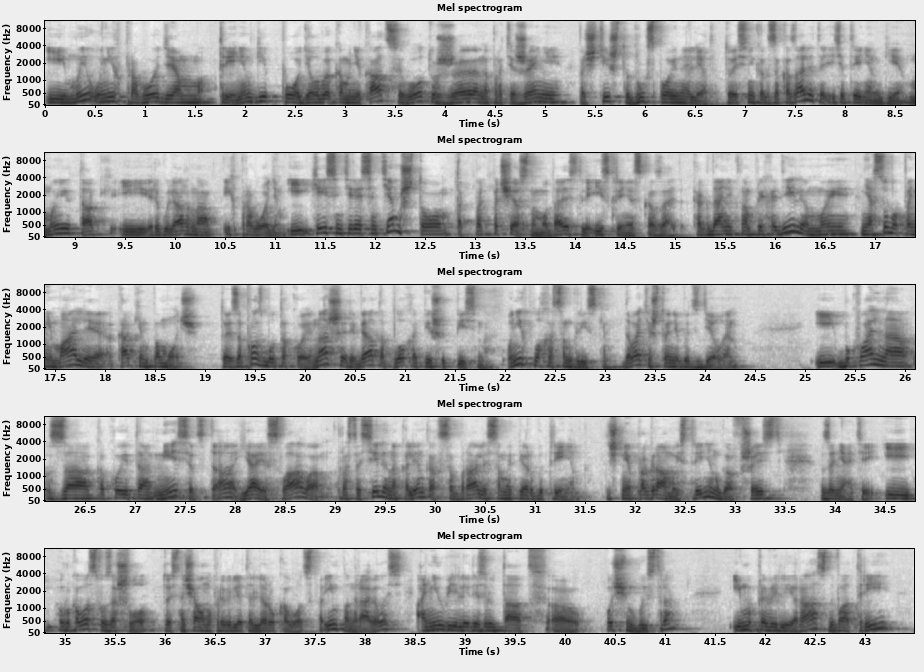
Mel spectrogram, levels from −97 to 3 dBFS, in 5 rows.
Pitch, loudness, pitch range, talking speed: 130 Hz, -18 LUFS, 115-145 Hz, 165 wpm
